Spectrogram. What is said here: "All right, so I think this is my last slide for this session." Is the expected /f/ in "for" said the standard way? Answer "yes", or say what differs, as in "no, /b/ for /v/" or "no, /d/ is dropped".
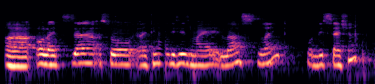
yes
